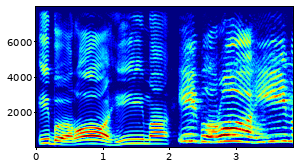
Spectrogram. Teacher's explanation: ابراہیم إبراهيم اور با میں قلقلہ کریں گے یعنی آواز کو لوٹائیں گے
